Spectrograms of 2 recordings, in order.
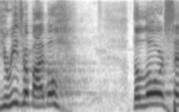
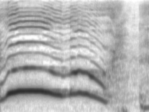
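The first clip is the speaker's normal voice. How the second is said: hammed-up wail, much higher, half laughing; mock ugly cry; 4 dB louder than usual. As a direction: overdo a sobbing wail for laughs. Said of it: "You know that ugly cry".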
